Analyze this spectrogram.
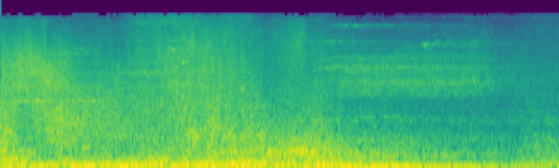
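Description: Spell effects crash and crackle in a game battle.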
